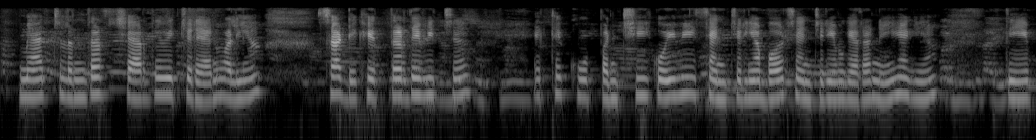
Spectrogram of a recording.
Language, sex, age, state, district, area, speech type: Punjabi, female, 60+, Punjab, Jalandhar, urban, spontaneous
